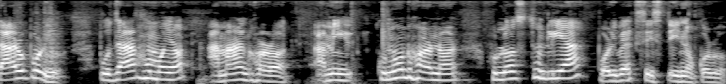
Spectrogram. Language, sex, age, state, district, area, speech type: Assamese, male, 45-60, Assam, Charaideo, urban, spontaneous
